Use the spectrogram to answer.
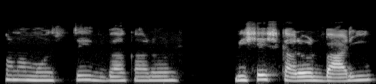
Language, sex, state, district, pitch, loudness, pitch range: Bengali, female, West Bengal, Jhargram, 190 Hz, -15 LUFS, 180-205 Hz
